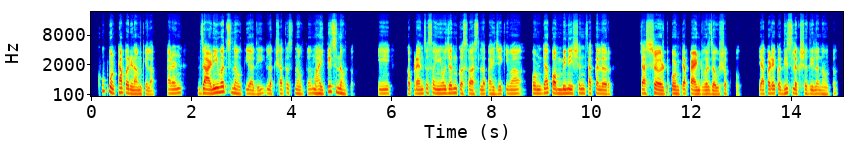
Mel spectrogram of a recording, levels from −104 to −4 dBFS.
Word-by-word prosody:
खूप 240 -2 -10
मोठा 180 -1 +4
परिणाम 135 -5 +2
केला. 120 -3 -4 0.3
कारण 150 +2 -1 0.4
जाणीवच 175 +8 +6
नव्हती, 145 -4 -3
आधी 130 +3 -4
लक्षातच 150 +3 -5
नव्हतं, 145 0 -6
माहितीच 150 +10 0
नव्हतं, 140 -6 -2 0.5
की 150 0 -3 0.4
कपड्यांचं 145 +2 0
संयोजन 155 0 0
कसं 145 0 -2
असलं 135 +1 -1
पाहिजे 135 0 -3
किंवा 145 0 -3 0.2
कोणत्या 150 +2 0
कॉम्बिनेशनचा, 150 +1 +2
कलरचा 140 +1 -2
शर्ट, 145 -3 +4
कोणत्या 145 0 +2
पॅंटवर 135 +1 +6
जाऊ 125 -1 +1
शकतो, - - -11 0.4
याकडे 150 +2 +3
कधीच 155 +3 -2
लक्ष 150 0 0
दिलं 140 -1 -3
नव्हतं. 130 +2 -9
145 Hz, 130 wpm, -23 LUFS, 135-155 Hz, 0.5 s, जाणीवच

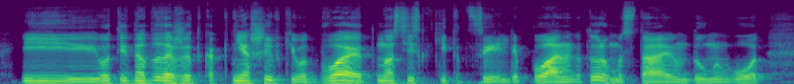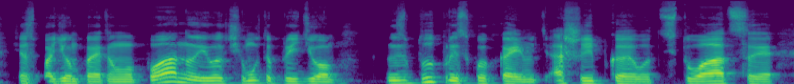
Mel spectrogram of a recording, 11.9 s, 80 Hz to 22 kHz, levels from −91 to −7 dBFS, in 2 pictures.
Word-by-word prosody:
И 120 -2 0
вот 125 +1 -1
иногда 125 +1 +1
даже 125 -3 +4
эт 120 0 -5
как - - -9
не 125 -1 +3
ошибки, 140 0 -1
вот 110 -1 -3
бывает, 120 0 +5
у - - -4
нас 125 +1 0
есть 125 -1 -5
какие-то 125 +1 -12
цели, 105 -2 -3
планы, 110 -2 +4
которые 130 +6 -1
мы 105 -1 -4
ставим, 105 0 0
думаем: 110 -1 -5
"Вот 115 -1 -4 0.3
щас - - -4
пойдем 120 -1 -1
по 115 - -3
этому 110 0 0
плану 185 - +3
и 130 - +1
вот 130 0 +1
к - - -15
чему-то 130 +1 -4
придем". 115 -3 -2 0.3
Но 135 - 0
из 135 - -2
м, 135 - -10
тут 200 +5 -1
происходит 130 -1 -2
какая-нибудь 105 -3 0
ошибка, 125 -2 -1
вот 110 0 -5
ситуация. 115 -1 +2
120 Hz, 200 wpm, -24 LUFS, 110-130 Hz, 0.3 s, бывает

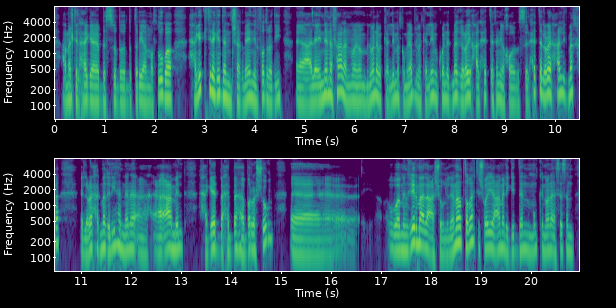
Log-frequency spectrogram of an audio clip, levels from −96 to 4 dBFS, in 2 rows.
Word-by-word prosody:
عملت 125 +3 -1
الحاجة 125 -2 +2
بالس 110 +1 -3
ب 120 - -3
بالطريقة 110 +1 -2
المطلوبة، 140 +6 +3 0.3
حاجات 195 +4 +2
كتيرة 190 -4 +4
جدًا 155 -5 +2
شاغلاني 125 +5 +1
الفترة 120 +1 -2
دي 130 +5 -6 0.3
آآ 115 -1 0
ع 110 0 +3
لإن 120 +5 +3
أنا 160 0 +4
فعلًا 185 -1 +2
من 120 0 -2
من 115 +2 -5
وأنا 155 +1 +2
باكلمِك، 130 +1 -5
ومن 120 +1 -3
قبل 145 0 -2
ما 120 - -4
أكلمِك 135 +5 -5
وأنا 135 -2 -1
دماغي 130 0 -2
رايحة 145 +4 +1
لحتة 145 -1 -5
تانية 135 -3 -3
خالص، 110 -1 -5
الحتة 175 - -2
اللي 145 - +3
رايحة 165 0 +4
لي 170 -1 -1
دماغها 175 +5 -1 0.4
اللي 115 -2 -2
رايحة 150 0 +1
دماغي 145 -1 0
ليها 165 +6 -1
إن 145 -5 -1
أنا 140 -4 -1
آآ، - - -9
أ 125 -1 +1
أعمل 150 0 +4 0.3
حاجات 145 +7 +2
باحبها 130 +1 -2
برا 145 +5 0
الشغل، 190 +11 0 0.4
آآ 110 - -3 0.6
ومن 140 -2 +1
غير 185 +8 +6
ما 180 -1 +7
اقلق 160 -3 +5
على 120 -1 0
الشغل؛ 105 - -2
لأن 115 +2 -7
أنا 185 +8 +6
بطبيعتي 195 -1 +1
شوية 150 0 +1
عملي 135 0 -1
جدًا 130 +3 -6
ممكن، 140 0 -7
وأنا 140 0 -1
أساسًا، 135 +1 -5
135 Hz, 185 wpm, -23 LUFS, 120-150 Hz, 0.6 s, ما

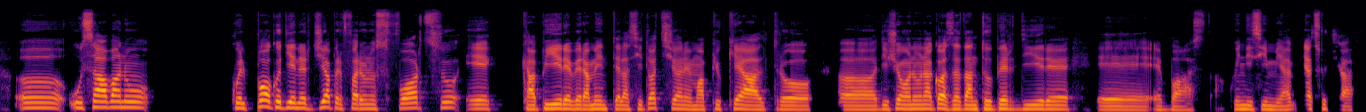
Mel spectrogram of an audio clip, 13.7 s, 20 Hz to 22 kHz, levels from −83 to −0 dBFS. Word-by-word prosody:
uhm, 185 -1 -1
usavano 200 0 +3 0.7
quel 175 -3 -2
poco 210 +1 +5
di 190 - +3
energia 175 +1 +2
per 175 -6 -3
fare 155 +1 +1
uno 155 0 -2
sforzo 180 +5 -2
e 150 0 -3
capire 150 +2 +3
veramente 145 0 +1
la 135 - 0
situazione. 150 +1 -2
Ma 130 0 -1
più 140 +2 -7
che 150 +3 -2
altro, 130 -1 +1 0.3
uhm, 130 0 +1
dicevano 145 +3 0
una 150 0 +2
cosa 145 -3 +3
tanto 140 -1 +2
per 150 0 +2
dire 140 -2 -2
e 120 -2 -2
e 120 - -6
basta. 115 -2 -8
Quindi 140 -1 -2
sì, 135 +1 -2
mi 125 -1 -3
è 120 - -2
mi 135 - -10
è 150 - -1
successo. 125 -6 -7
145 Hz, 160 wpm, -23 LUFS, 130-165 Hz, 0.7 s, poco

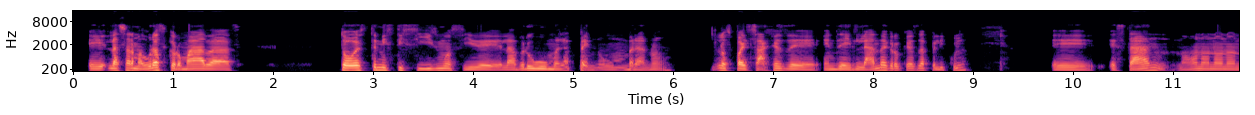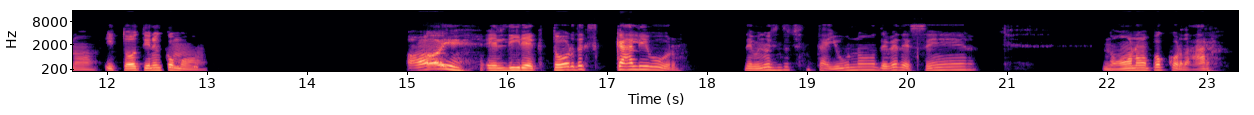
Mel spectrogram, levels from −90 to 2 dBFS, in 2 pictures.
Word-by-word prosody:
eh, 120 0 -1
las 130 0 +2
armaduras 135 +3 +4
cromadas 115 -1 +2 1.0
todo 145 0 +10
este 145 +3 +2
misticismo, 130 -4 -3
así 110 -2 -9
de 110 -4 -1
la 100 +1 -2
bruma, 120 -2 0
la 115 - -8
penumbra, 100 -1 -7
¿no?, 110 - -12 0.4
los - - -2
paisajes 135 -2 +1
de 110 -4 -1
en 110 - -5
de 110 +1 0
Irlanda, 110 +8 -1
creo 130 -1 -4
que 130 - -5
es 130 - -6
la 135 0 -4
película, 135 - -9 0.8
eh, 100 -3 -5
están, 120 +1 -1
no, 100 +6 -8
no, 120 - -4
no, 115 -1 -4
no, 115 -1 -5
no, 105 -2 -9
y 125 - -4
todo 125 +1 +6
tienen 140 +3 +2
como 115 -9 -1 2.0
¡Ay! 210 - +5
El 140 0 +1
director 155 +4 +5
de 210 - +1
Excalibur 190 - +1 0.6
de 130 - -2
1981 160 +1 -6
debe 150 +3 -2
de 155 - -3
ser 175 +5 -7 1.2
No, 115 +4 0
no 145 - +2
me 145 - +1
puedo 160 +4 -1
acordar. - - -5
125 Hz, 130 wpm, -23 LUFS, 110-150 Hz, 2.0 s, todo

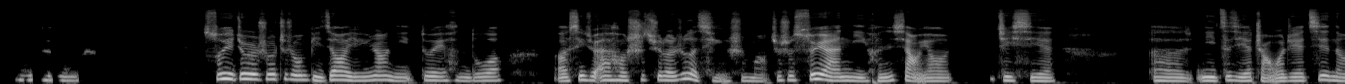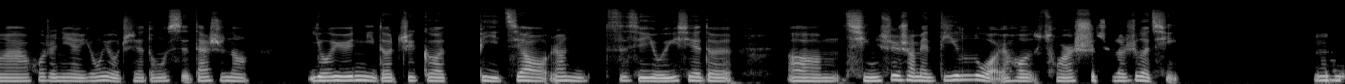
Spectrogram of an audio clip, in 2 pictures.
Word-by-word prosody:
明 205 - -7 0.2
白 200 - -5
明 175 -1 -5
白。 - - -19 1.1
所 250 +1 +2
以 255 - +7
就 250 +2 +5
是 240 - +7
说 240 +1 +2
这 240 +1 -5
种 210 -2 +2
比 185 -5 +1
较 210 +3 +4
已 185 - +4
经 180 +1 0
让 205 -1 +1
你 165 -2 -3
对 185 -2 0
很 175 -3 -5
多， 180 +3 -2 0.5
啊， 160 +2 0
兴 205 +4 +2
趣 190 - 0
爱 195 +1 +3
好 195 -1 +2
失 205 +3 -2
去 200 0 -1
了 190 -1 +3
热 240 +2 +3
情， 165 -3 -4
是 155 - -6
吗？ 155 -2 -5
就 195 - -2
是 200 0 0
虽 230 +5 +4
然 180 -5 +5
你 155 -2 0
很 160 +2 -1
想 190 -3 +1
要 155 0 -1 0.5
这 185 - +1
些。 165 -2 -1 1.0
呃， 165 -2 0
你 170 0 +4
自 190 +4 -2
己 180 -3 0
也 170 - +2
掌 155 -4 -1
握 155 - +2
这 170 - -2
些 170 0 +2
技 205 +5 +1
能 175 -4 0
啊， 155 0 -1
或 175 +1 -6
者 165 - -2
你 165 0 -1
也 160 -2 -1
拥 165 +4 -2
有 155 -5 0
这 140 - -8
些 155 -1 -4
东 155 +2 -4
西。 180 - -1
但 170 +1 -1
是 170 -1 -1
呢， 160 -2 -3 0.6
由 175 0 +2
于 185 0 +4
你 190 -3 +2
的 160 0 -1
这 175 - -2
个 165 -3 -1 0.3
比 170 -3 +1
较， 170 0 +1
让 180 -1 0
你 160 +1 -5 0.2
自 175 - -6
己 160 -3 +2
有 150 -1 +3
一 160 - +2
些 180 -1 +1
的， 160 -1 -1 0.5
呃， 160 -2 0 0.2
情 165 -1 +2
绪 205 +3 +2
上 195 -2 +2
面 165 -2 +1
低 190 +3 +1
落， 205 -5 +2
然 150 - -2
后 160 -1 0
从 165 - -5
而 155 +2 0
失 180 +1 +2
去 170 0 -8
了 165 - 0
热 180 0 +1
情。 - - -4 1.3
嗯。 190 0 +1
175 Hz, 225 characters per minute, -24 LUFS, 160-190 Hz, 1.3 s, 以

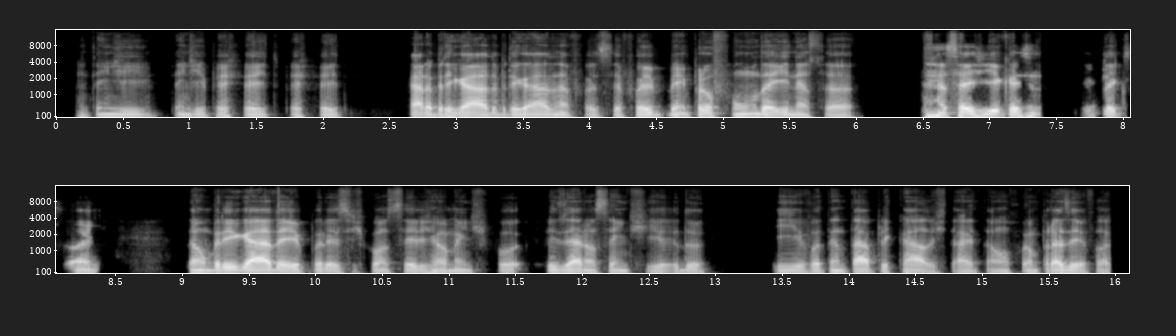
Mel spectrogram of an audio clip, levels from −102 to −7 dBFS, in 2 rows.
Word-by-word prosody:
Entendi, 100 -1 -4 0.2
entendi. 100 +1 -5
Perfeito, 100 -4 -4
perfeito. 100 -1 -6 0.5
Cara, - - +5
obrigado. 70 -2 +5
Obrigado, 100 +1 +2
né, 85 -2 0
você - - -6
foi 95 0 +3
bem 85 - -1
profundo 110 -2 +2
aí 90 +2 +4
nessa 85 -3 -3 0.5
nessas 115 -5 +6
dicas 105 0 +4
e 115 - 0 0.4
reflexões. - - -2 0.7
Então, 100 - +1
obrigado 100 0 +7
aí 95 +1 +4
por - - -4
esses - - -5
conselhos, 85 0 -4
realmente 90 -1 -4
fo - - -5 0.2
fizeram 95 -1 +1
sentido 90 -3 -7 0.5
e 85 -1 -4
vou 90 +1 -3
tentar 85 -2 0
aplicá-los, 80 -2 -3
tá? 80 +1 -5
Então, 85 +1 -8
foi 95 - -5
um - - -6
prazer 95 +2 +1
falar - - -8
95 Hz, 140 wpm, -23 LUFS, 85-100 Hz, 0.7 s, obrigado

